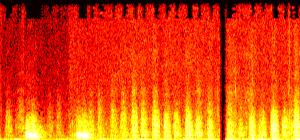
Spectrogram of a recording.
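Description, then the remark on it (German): A dog pants rapidly and steadily while running around a studio, quick breathy huffs in a continuous rhythm, with a couple of brief whiny vocal sounds near the start. “Ihr könnt es quasi schon hören. Denn unser Thema läuft hier gerade im Studio rum. Und macht gewissermaßen Fitness und Sport.”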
